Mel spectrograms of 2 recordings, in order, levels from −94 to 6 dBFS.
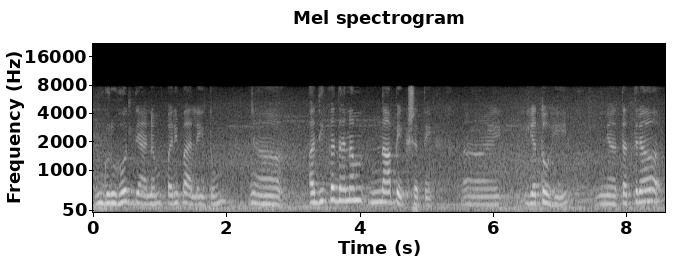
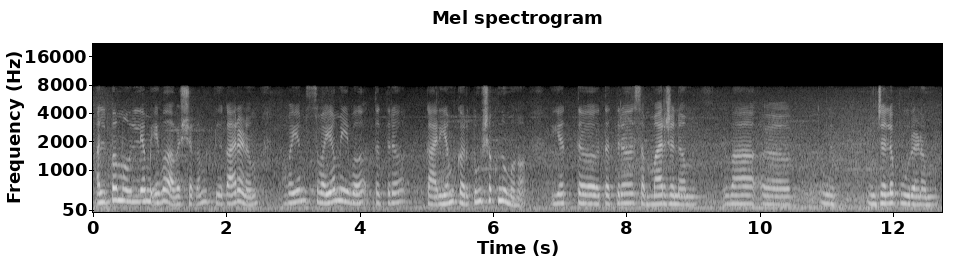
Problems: constant background noise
